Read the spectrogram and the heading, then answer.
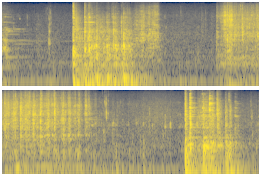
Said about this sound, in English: So I'm just going to bring it over here, throw it through a colander.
